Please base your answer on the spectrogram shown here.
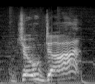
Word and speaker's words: Godot: It's pronounced Joe Dot. Thank you. I wasn't sure. Thank you. I've been saying Godot all along, and clearly I've been wrong.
